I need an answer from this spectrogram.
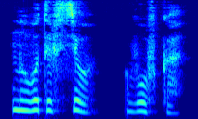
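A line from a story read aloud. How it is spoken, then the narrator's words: Muttering under breath. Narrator (Russian): бормочу себе под нос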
